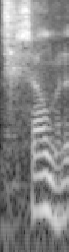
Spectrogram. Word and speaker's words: Salmon: And the L is sounded, although it's spelt the same as salmon.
